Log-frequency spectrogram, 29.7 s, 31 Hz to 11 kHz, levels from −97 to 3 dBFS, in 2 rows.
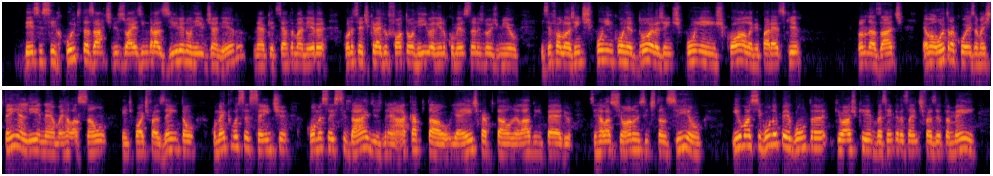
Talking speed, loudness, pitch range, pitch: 200 wpm, -24 LUFS, 150-175 Hz, 160 Hz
